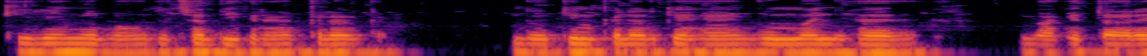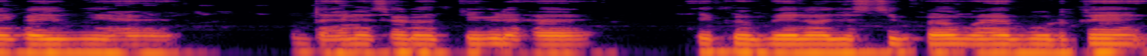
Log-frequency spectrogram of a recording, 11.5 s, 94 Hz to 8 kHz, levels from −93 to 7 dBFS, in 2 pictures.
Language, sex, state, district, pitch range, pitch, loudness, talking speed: Hindi, male, Bihar, Darbhanga, 120-125 Hz, 125 Hz, -25 LUFS, 170 wpm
